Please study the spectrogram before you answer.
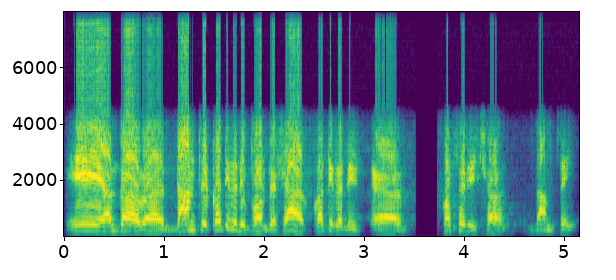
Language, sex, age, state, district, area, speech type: Nepali, male, 60+, West Bengal, Jalpaiguri, urban, conversation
